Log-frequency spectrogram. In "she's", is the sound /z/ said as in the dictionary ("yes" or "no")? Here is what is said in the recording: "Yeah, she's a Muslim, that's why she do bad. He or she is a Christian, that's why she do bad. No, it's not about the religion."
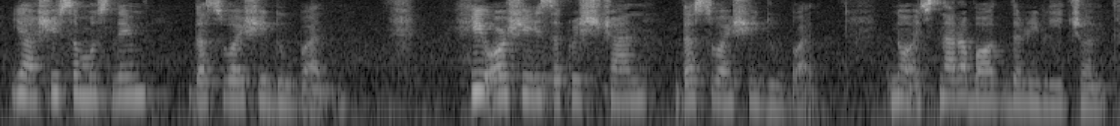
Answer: no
